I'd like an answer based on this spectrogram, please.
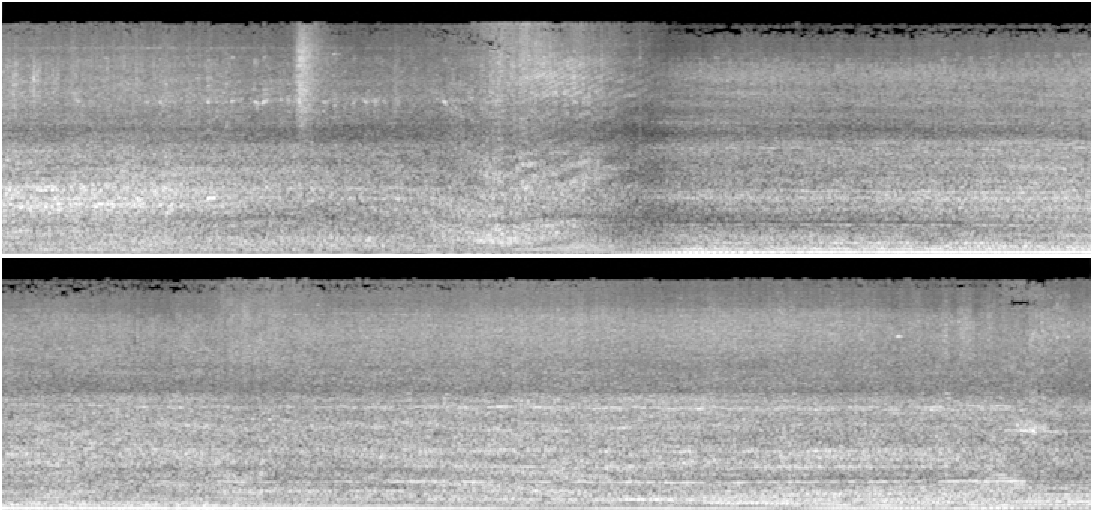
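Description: Heavy diesel trucks passing close by on a highway. After a short lull about eight seconds in, the diesel engine of a tarp-covered Hino truck drones steadily as it approaches and goes past.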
